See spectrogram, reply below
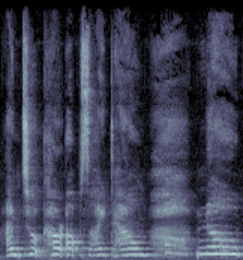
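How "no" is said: high gasp, then a crying no. Acted. Reading to a child, gasping as Pearl is seized. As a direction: gasp and cry out no. Shocked reader.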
